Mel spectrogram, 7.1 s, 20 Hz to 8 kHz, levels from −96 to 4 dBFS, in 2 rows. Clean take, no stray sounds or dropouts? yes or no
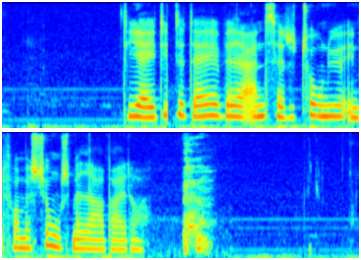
no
